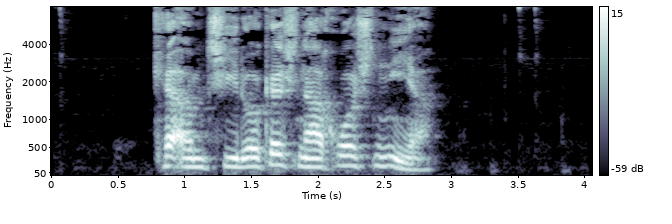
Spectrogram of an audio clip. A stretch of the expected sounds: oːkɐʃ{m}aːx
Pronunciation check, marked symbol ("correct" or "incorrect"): incorrect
